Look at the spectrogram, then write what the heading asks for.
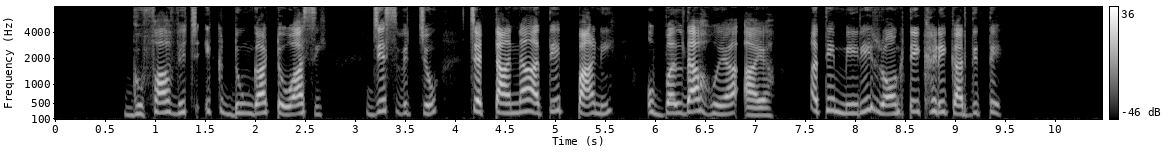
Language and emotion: Punjabi, fearful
